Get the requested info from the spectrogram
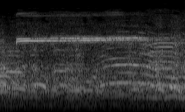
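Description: Referee's whistle blown in one long, steady, high blast of about a second and a half, stopping play. Players' voices shouting on the pitch go on beneath it.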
